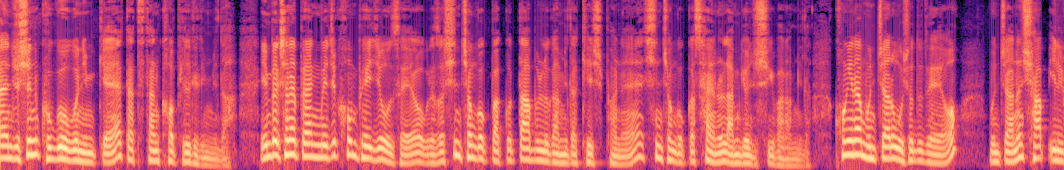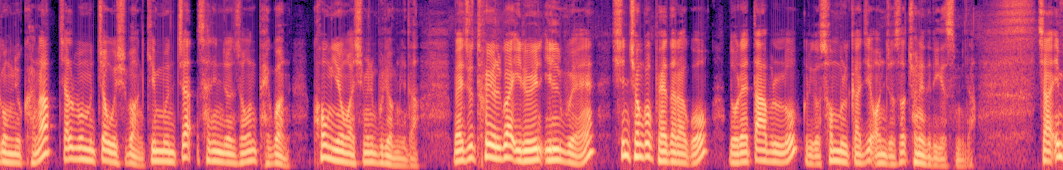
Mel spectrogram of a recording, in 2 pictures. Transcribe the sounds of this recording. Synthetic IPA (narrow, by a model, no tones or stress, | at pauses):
sʰajʌnd͡ʑuɕʰinkuɡoɡuɲimk͈e̞t͈atʰɯ̥tʰankʰʌpʰiɾɭdɯɾimɲida̰ | imbe̞k̚ɕʰʌne̞peŋmed͡ʑik̚hompʰeid͡ʑiosʰe̞jokɯɾe̞sʰʌɕʰint͡ɕʰʌŋɡʌk̚p͈ak͈ot͈abuɭːɯɡamɲidakeɕʰi̥pʰane̞ɕʰint͡ɕʰʌŋɡʌkwasʰajʌnɯɭnamɡjʌd͡ʑuɕʰiɡipaɾamɲidakʰoŋinamunt͡ɕ͈aɾooɕʰʌdodwe̞jo | munt͡ɕ͈anɯnɕʰab̚iɭɡoŋɲukʰanat͡ɕ͈aɭbunmunt͡ɕ͈aoɕʰibʌnkimːunt͡ɕ͈asʰad͡ʑind͡ʑʌns̬ʰʌŋɯnpe̞ɡwʌn | kʰoŋijoŋɦaɕʰiminmuɾjʌmɲida̰me̞d͡ʑutʰeiɭɡwaiɾoiɾiɭbue̞ | ɕʰint͡ɕʰʌŋɡʌk̚p͈e̞daɾaɡo | noɾe̞t͈abuɭːokɯɾiɡosʰʌnːuɭk͈ad͡ʑiʔʌnd͡ʑʌs̬ʰʌt͡ɕʌnɦe̞dɯɾiɡe̞s͈ɯmɲida | t͡ɕaʔi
